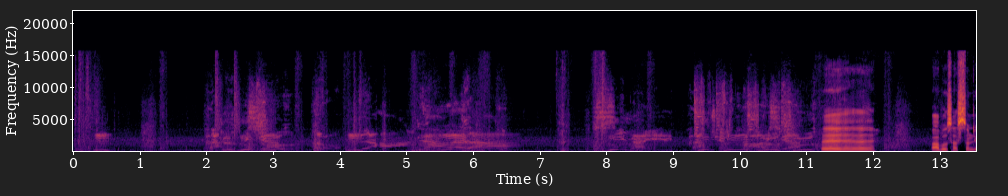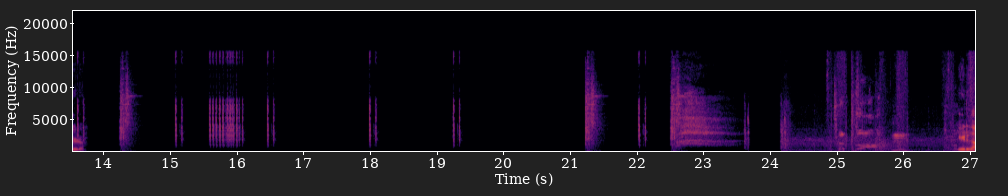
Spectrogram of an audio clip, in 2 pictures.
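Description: Punches and kicks thud in a fast game fight.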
